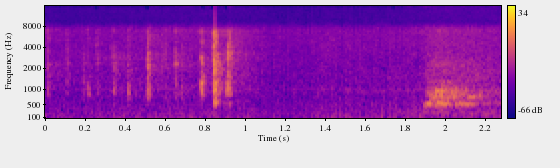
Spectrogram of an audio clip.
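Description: Computer keyboard typing: a quick run of keystrokes in the first second, ending in one louder click, then quiet.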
